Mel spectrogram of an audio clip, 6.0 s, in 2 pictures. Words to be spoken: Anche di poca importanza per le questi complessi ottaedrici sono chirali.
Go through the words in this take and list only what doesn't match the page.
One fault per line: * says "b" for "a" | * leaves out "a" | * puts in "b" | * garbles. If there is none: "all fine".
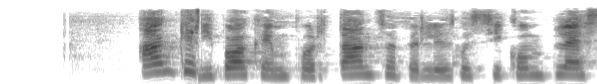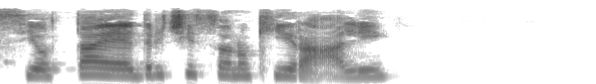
all fine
